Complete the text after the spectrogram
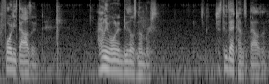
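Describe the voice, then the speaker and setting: A man's voice: medium pitch, darkish tone, slight background noise. A man making a casual opinion vlog as a YouTuber, rambling, thinking aloud and correcting himself, with frequent chuckles. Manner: chuckles often while talking.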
